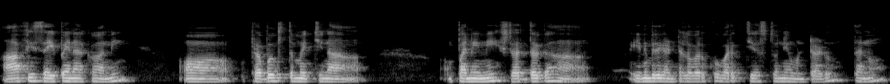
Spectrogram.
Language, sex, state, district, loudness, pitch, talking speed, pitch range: Telugu, male, Andhra Pradesh, Anantapur, -18 LUFS, 140 Hz, 100 wpm, 135-150 Hz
